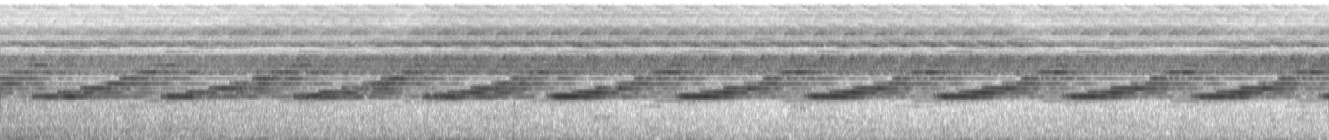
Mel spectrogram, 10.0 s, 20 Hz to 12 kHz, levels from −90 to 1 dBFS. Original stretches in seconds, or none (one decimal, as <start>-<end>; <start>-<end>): 0.0-1.8; 4.0-10.0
